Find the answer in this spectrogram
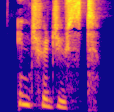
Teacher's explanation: the ED is pronounced as T, not D or ID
